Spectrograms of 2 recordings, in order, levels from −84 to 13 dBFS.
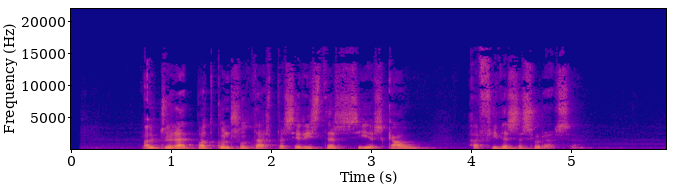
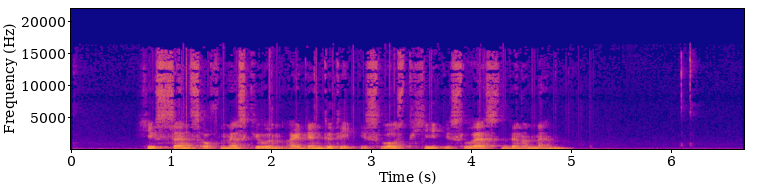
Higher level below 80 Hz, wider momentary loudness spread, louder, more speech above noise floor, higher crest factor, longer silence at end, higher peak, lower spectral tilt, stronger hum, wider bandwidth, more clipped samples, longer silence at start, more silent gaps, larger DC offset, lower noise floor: second, -74 dBFS vs -44 dBFS; about the same, 11 LU vs 9 LU; second, -28 LUFS vs -17 LUFS; second, 33 dB vs 37 dB; about the same, 20 dB vs 16 dB; second, 0.8 s vs 1.7 s; second, -10 dBFS vs -2 dBFS; about the same, -4.5 dB/octave vs -5.5 dB/octave; neither; about the same, 16 kHz vs 16.5 kHz; neither; about the same, 0.7 s vs 0.7 s; neither; neither; first, -61 dBFS vs -53 dBFS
